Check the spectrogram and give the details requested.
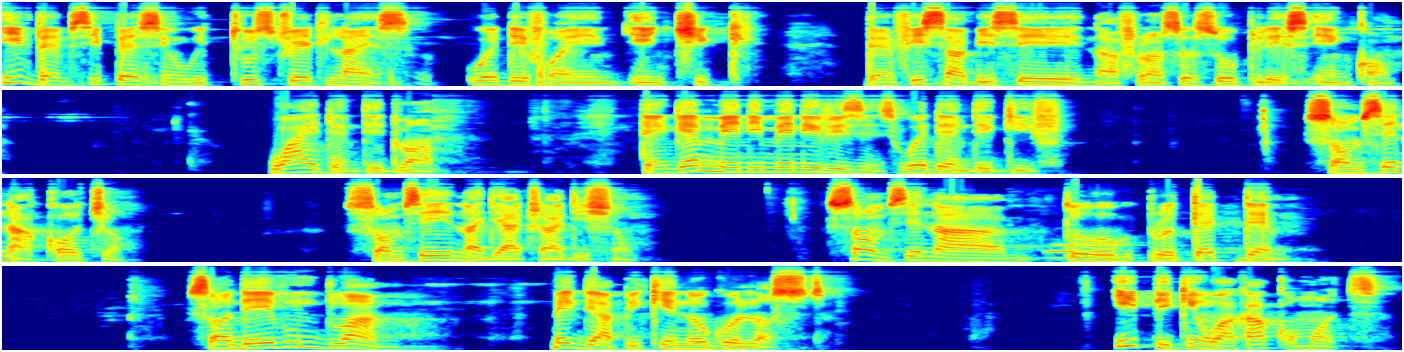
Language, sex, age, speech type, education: Nigerian Pidgin, male, 46-60, spontaneous, tertiary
